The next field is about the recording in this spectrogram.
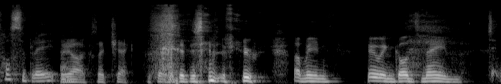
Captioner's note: laughs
